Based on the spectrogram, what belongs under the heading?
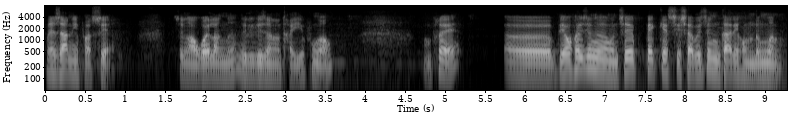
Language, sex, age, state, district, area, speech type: Bodo, male, 18-30, Assam, Udalguri, urban, spontaneous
